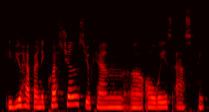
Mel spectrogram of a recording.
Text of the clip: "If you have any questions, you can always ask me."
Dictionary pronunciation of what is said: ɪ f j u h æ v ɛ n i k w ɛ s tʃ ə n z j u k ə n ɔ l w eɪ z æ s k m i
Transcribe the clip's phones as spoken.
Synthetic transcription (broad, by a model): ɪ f j u h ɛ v ɛ n i k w ɛ s tʃ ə n s j u k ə n ɔ l w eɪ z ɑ s k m i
